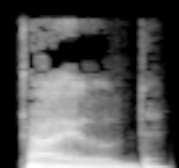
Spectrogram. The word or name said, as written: tiled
